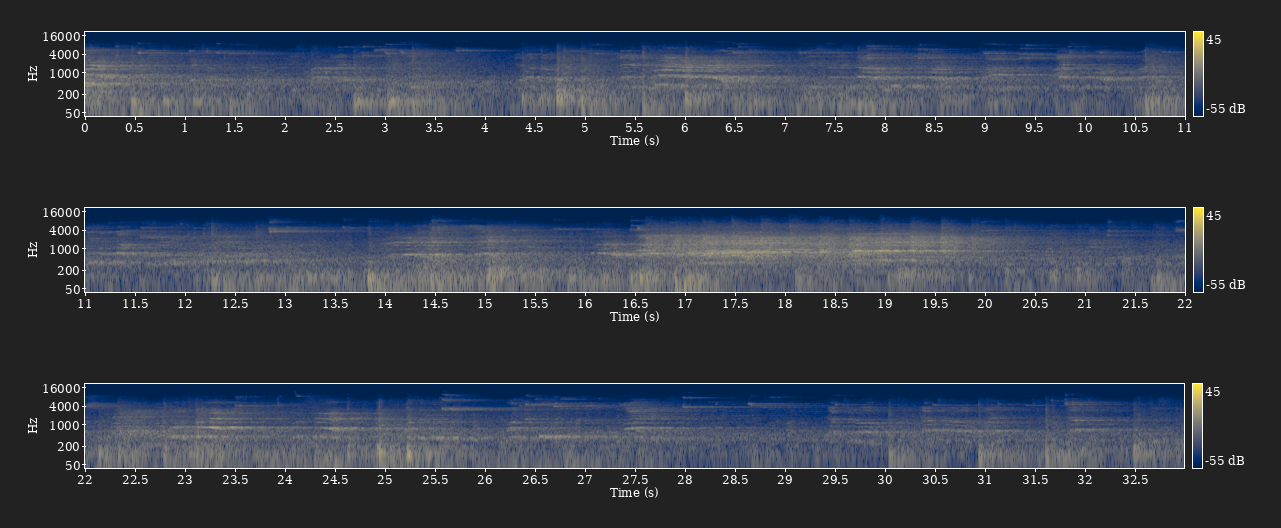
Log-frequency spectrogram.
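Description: Basketball game sounds in a large, echoing sports hall: the ball bouncing on the wooden court, with voices calling out on and around the court. The noise swells louder for a few seconds a little past halfway.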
